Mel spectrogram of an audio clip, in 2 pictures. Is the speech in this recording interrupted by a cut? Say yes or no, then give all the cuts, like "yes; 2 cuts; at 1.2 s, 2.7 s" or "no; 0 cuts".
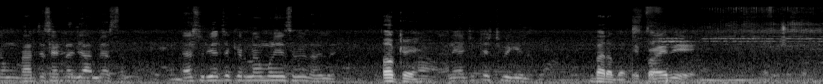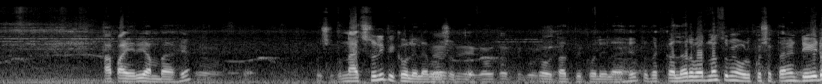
yes; 1 cut; at 6.3 s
